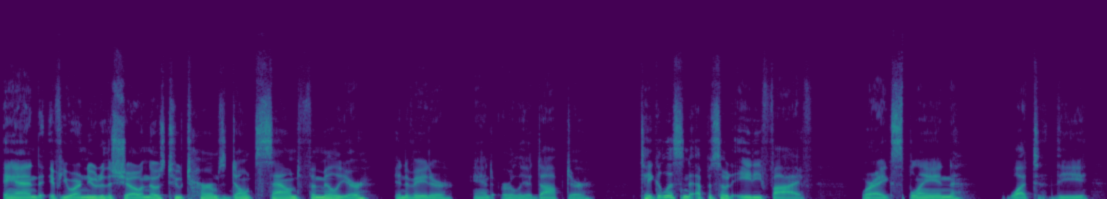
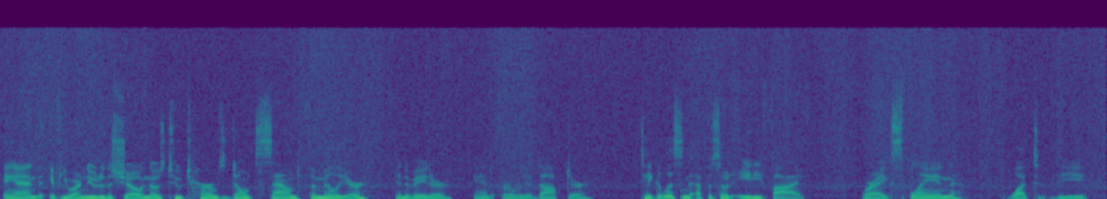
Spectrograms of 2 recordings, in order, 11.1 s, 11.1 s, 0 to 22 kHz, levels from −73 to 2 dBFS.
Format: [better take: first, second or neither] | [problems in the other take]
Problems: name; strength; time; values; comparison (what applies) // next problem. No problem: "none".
first | hiss; loud; throughout; 9 dB below the speech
